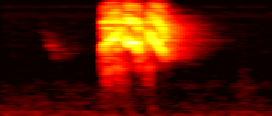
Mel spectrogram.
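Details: Single loud, harsh double-peaked screech from a pet rosy-faced lovebird voicing its displeasure after a week with no play, high-pitched and under half a second long in silence.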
